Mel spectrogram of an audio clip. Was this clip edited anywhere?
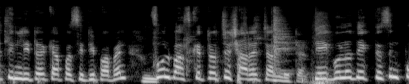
yes; 1 cut; at 3.1 s

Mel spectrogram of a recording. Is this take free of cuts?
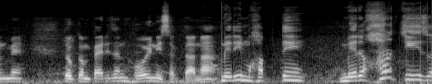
no; 1 cut; at 2.2 s

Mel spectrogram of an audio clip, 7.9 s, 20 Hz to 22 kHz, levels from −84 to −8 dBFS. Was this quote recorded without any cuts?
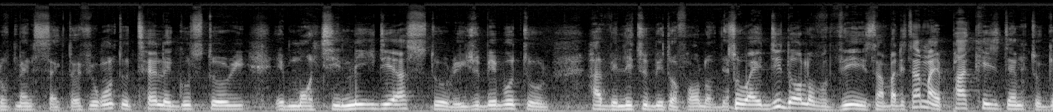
no; 1 cut; at 5.4 s

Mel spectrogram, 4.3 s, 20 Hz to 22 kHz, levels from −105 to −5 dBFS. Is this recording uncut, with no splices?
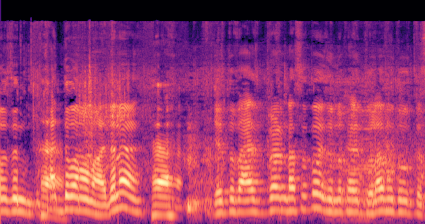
no; 1 cut; at 1.7 s

